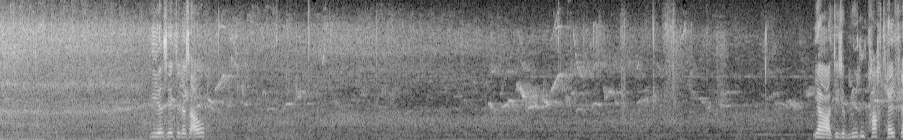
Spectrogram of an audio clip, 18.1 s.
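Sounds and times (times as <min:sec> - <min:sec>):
songbirds chirping and twittering: 0:00.0 - 0:18.0.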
